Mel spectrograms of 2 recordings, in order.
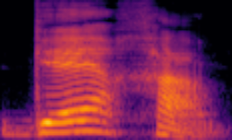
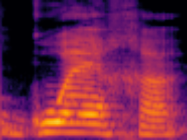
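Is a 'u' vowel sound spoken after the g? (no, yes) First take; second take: no; yes. First: No 'u' sound is heard after the g. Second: A 'u' sound is heard after the g. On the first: The speaker calls it right. "eu falo guerra" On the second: The speaker calls it wrong. "Eu não falo guerra"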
